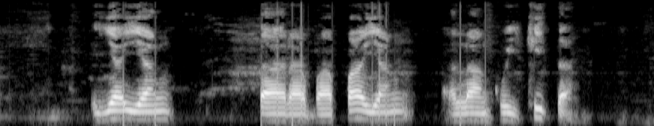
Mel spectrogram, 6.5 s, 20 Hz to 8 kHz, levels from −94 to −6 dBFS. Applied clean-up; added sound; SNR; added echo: none; none; none; none.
